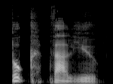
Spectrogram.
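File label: "book value", British English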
